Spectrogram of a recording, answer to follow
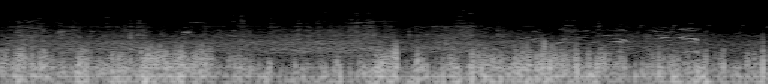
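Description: Pedal-powered rover crossing rough, rocky ground: a dense rumble of its wheels on gravel and rock, with irregular knocks and rattles from the frame.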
